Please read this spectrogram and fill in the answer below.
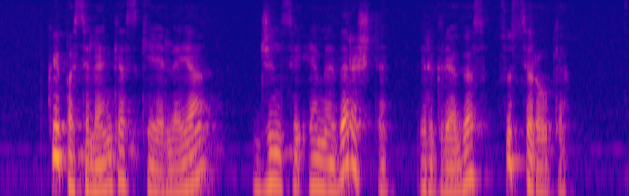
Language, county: Lithuanian, Šiauliai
